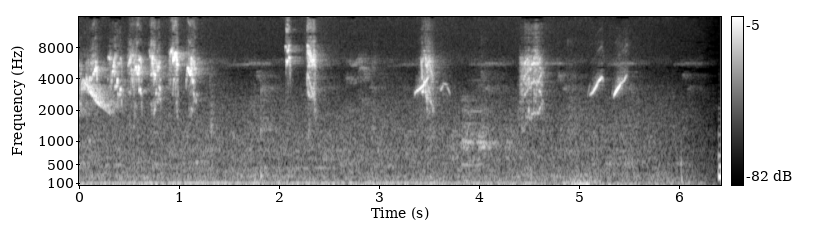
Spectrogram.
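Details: A young brown male double-collared seedeater in song training gives bright high chirps and quick rising whistled notes in short irregular bursts, with a low steady hum behind.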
